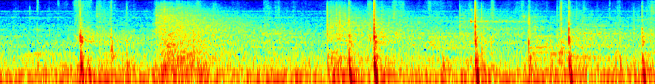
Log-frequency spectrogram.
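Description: Basketball bouncing on a court surface during a pickup game: several sharp, irregularly spaced bounces over a steady low hum.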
